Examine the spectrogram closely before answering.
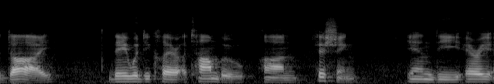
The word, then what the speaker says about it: tambu: in Fiji, they have a concept called tambu. It's actually a word that we have in the English language, but the British, who always seem to misunderstand local words, mispronounced it and became the word taboo in English.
